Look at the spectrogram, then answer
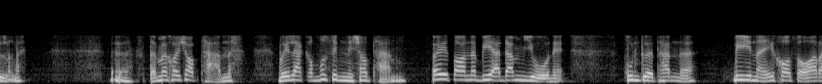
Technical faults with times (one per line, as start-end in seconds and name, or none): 0.00-8.23 gain pumping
